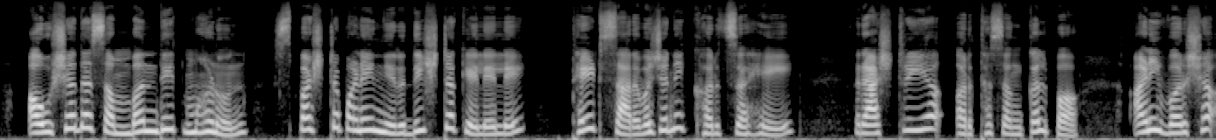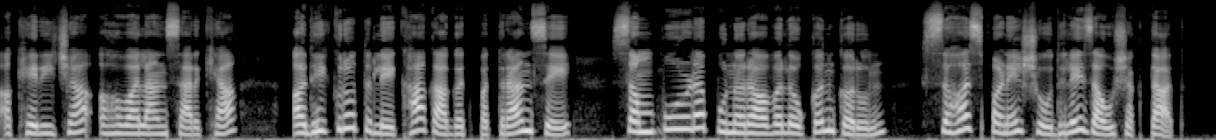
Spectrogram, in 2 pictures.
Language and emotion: Marathi, neutral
